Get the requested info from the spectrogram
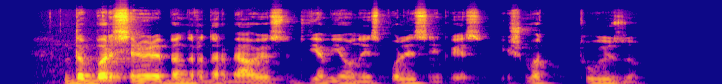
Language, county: Lithuanian, Vilnius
